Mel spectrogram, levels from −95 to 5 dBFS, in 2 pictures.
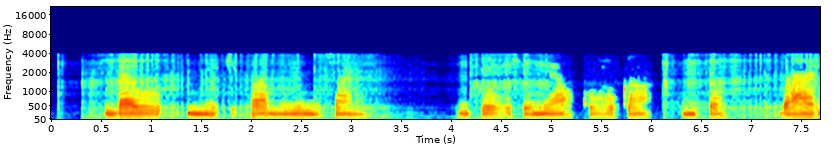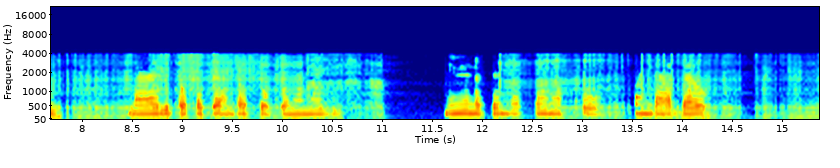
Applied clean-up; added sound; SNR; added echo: neural mask model RNNoise.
